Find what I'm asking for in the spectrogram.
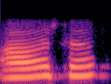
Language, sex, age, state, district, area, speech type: Hindi, female, 30-45, Uttar Pradesh, Azamgarh, rural, conversation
